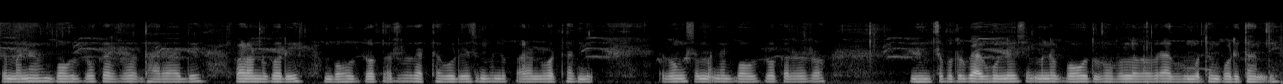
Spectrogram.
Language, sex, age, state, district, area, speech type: Odia, male, 18-30, Odisha, Nayagarh, rural, spontaneous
